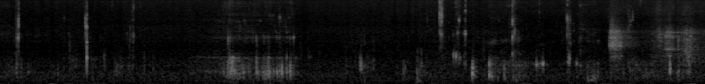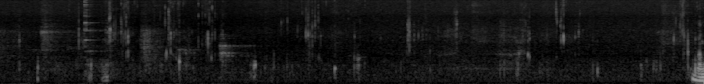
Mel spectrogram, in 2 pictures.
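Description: Faint sounds of a man chewing a mouthful of pempek fish cake, with scattered small clicks and smacks of the mouth.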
